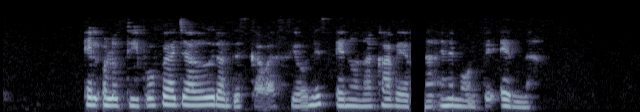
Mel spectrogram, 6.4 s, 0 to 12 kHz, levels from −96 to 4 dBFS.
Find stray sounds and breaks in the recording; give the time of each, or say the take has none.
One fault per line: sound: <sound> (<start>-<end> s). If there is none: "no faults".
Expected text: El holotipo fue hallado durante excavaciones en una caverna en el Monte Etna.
sound: dropout (4.1-4.2 s)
